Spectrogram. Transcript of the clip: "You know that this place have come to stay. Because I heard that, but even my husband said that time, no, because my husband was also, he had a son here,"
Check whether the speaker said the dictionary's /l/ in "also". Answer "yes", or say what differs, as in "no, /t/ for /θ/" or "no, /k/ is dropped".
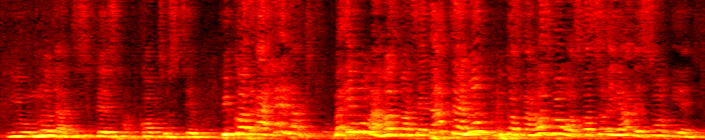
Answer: no, /l/ is dropped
